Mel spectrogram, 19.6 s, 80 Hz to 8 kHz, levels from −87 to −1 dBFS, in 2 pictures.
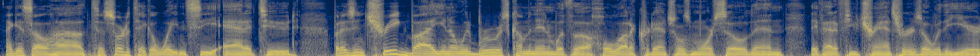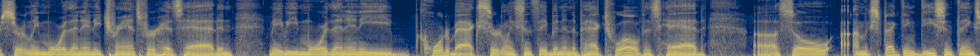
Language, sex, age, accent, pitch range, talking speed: English, male, 40-59, American, 85-105 Hz, 205 wpm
